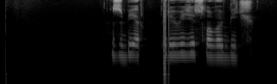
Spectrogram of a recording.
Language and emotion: Russian, neutral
